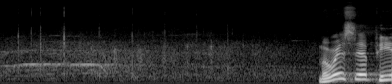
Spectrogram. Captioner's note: crowd cheering and clapping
